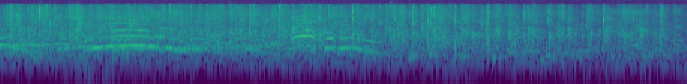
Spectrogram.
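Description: A crowd at the final of a Low German band contest applauds steadily, the clapping swelling early then easing, with voices talking over and under it.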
